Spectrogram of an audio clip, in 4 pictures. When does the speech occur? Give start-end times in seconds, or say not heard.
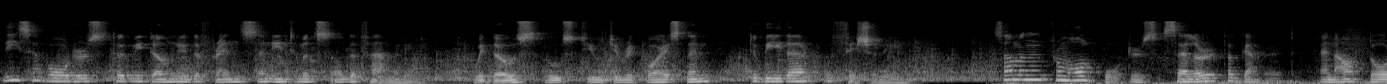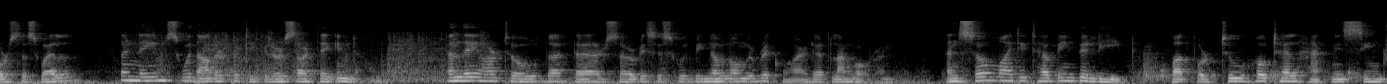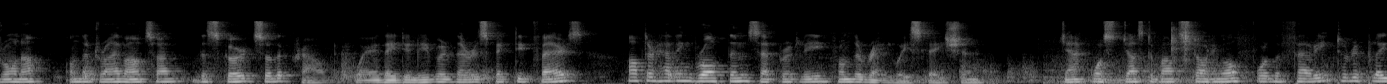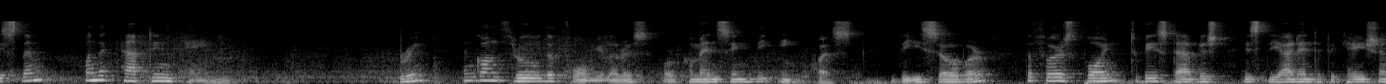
0.0-9.1, 9.9-37.8, 38.4-44.0, 45.6-55.4.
